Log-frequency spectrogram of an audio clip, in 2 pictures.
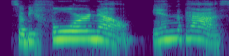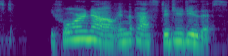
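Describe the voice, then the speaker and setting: A woman teacher and native English speaker with a medium-pitched voice and a very slow pace. She explains things in simple steps for language learners, deliberately repeating key phrases and asking questions. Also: bright, forceful tone. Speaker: ESL teacher.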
